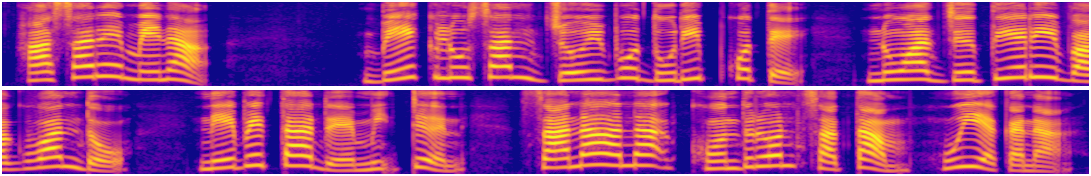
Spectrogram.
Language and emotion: Santali, neutral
